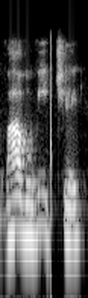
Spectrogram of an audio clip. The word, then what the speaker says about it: Wadowice: in the city of Wadowice, I guess you say that. The W in Polish, as far as I understand, is pronounced as a V. So Wadowice, and it had a large Jewish population.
